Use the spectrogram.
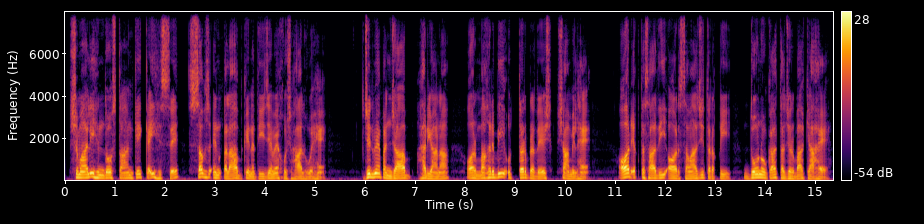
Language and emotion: Urdu, neutral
